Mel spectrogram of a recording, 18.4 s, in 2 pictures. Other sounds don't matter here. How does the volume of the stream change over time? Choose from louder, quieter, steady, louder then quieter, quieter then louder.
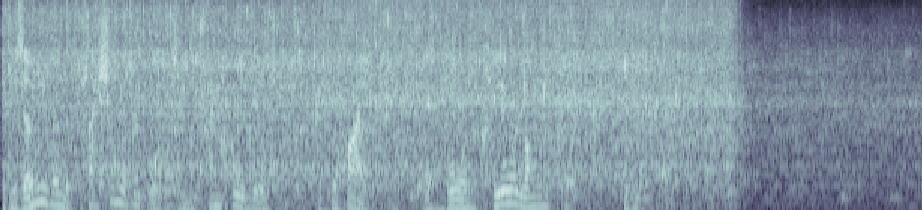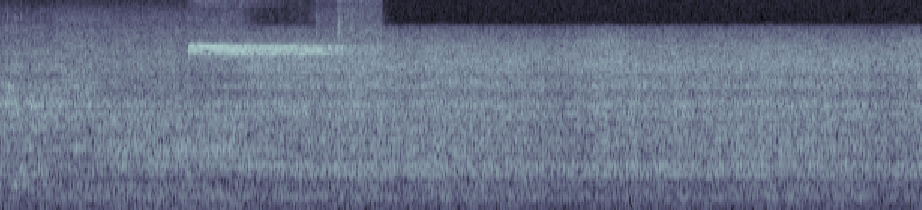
quieter.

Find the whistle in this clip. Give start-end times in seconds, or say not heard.
11.1-13.1.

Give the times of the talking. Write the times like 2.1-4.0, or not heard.
0.0-6.5.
